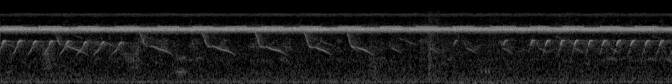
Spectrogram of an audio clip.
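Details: Crickets at twilight giving a steady, unbroken high-pitched trill throughout, while a bird adds quick runs of short piping notes and a series of downward-slurred whistles.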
